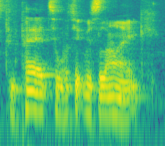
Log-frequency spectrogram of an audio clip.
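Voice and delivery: ordinary talk

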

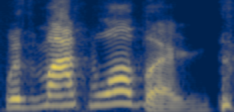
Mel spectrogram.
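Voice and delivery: Boston accent, slow and high. Shown as a demonstration. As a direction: drop the r's like a Bostonian. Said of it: "you see what I did there".

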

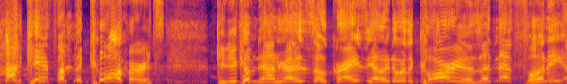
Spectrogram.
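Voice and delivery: very high, loud mock-hysterical wife; laughing wife impression. Husband imitating his wife phoning about the lost car, hysterical high squeal. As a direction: squeal it loudly, as if everything is hilarious. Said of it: "when things are going wrong, they start laughing".

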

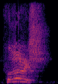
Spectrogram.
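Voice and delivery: high, drawn-out doctor's shout. Acted. Doctor urging the wife in labour, shouting. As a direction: holler it long and high at a woman in labour. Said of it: "as the doctor is shouting".

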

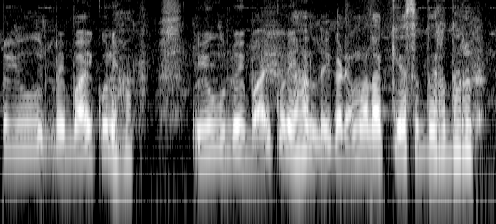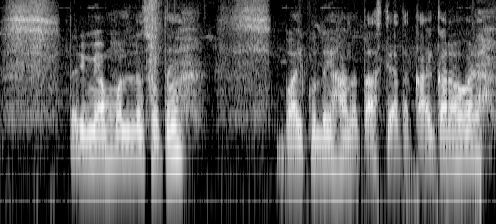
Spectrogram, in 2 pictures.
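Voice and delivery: soft moaning lament, hurting all over; groaning in pain. Acted. A soft pained moan. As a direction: beaten husband groans to himself about his wife. Beaten husband groaning to himself.

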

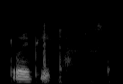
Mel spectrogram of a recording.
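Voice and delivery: breathy whispered curse under the breath. Real, not acted. Gamer muttering to herself, whispered curse. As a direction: hiss it to yourself, annoyed. Frustrated aside while playing.

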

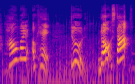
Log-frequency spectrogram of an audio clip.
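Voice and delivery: high loud yell to stop; loud high cry of protest; shouting. Real, not acted. Snake unplugs controller.

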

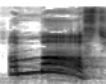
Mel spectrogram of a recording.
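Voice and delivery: high, loud excited cry; yelling dad. Acted. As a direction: shout it out in delight. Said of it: "yells the dad".

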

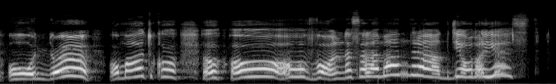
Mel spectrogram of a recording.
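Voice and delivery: loud, high half-sobbing cries; hammed-up shriek of dismay; panicked wailing. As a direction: wail in mock horror that the salamander is loose. Shop assistant panics over escape.

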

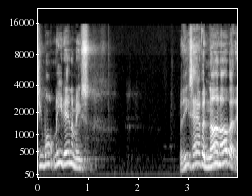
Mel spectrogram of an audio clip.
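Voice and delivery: usual speaking voice

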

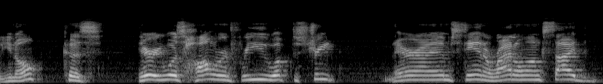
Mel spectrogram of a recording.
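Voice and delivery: put-on a tough kid, amused, spinning his story; Mars Bar voice.

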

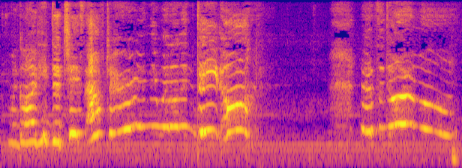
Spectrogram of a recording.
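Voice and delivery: high, loud fangirl shriek; excited squeal. Real, not acted. Fan reacting to the anime couple's date, shrieking with joy. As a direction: squeal with pure delight.

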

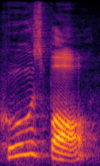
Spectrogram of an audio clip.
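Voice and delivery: ordinary talk

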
